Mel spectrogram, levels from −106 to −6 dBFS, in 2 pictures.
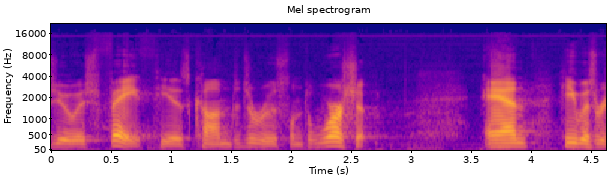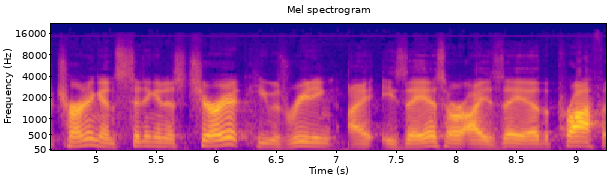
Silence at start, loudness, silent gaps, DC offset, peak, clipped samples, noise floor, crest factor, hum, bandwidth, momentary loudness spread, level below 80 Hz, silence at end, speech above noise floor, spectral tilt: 0 s; -26 LUFS; none; under 0.1%; -4 dBFS; under 0.1%; -61 dBFS; 24 dB; none; 15.5 kHz; 19 LU; -76 dBFS; 0 s; 34 dB; -4.5 dB/octave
